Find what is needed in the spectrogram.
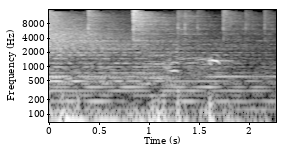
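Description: White domestic geese giving a few short honks on the water, over background music that is fading out.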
